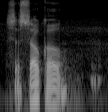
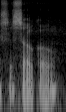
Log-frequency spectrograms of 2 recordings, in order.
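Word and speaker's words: Cissoko: Sissoko. That's how you pronounce his name, Sissoko.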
